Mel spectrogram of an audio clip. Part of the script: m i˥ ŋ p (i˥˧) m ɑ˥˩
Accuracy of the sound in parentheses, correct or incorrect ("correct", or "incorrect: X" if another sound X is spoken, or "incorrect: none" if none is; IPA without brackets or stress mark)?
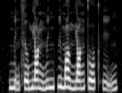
correct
